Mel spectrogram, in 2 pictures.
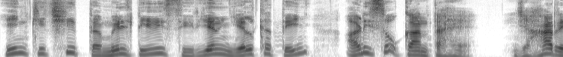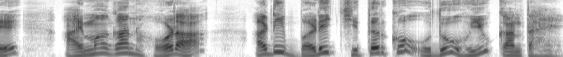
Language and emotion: Santali, disgusted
